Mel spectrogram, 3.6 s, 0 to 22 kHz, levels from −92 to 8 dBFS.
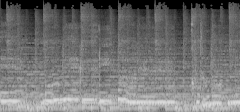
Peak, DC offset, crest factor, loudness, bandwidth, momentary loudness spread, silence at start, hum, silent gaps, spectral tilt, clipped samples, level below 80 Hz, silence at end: -2 dBFS; under 0.1%; 10 dB; -13 LUFS; 19.5 kHz; 4 LU; 0 s; none; none; -6 dB/octave; under 0.1%; -30 dBFS; 0 s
